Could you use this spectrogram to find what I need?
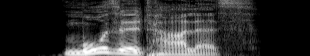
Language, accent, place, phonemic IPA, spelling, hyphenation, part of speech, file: German, Germany, Berlin, /ˈmoːzəlˌtaːləs/, Moseltales, Mo‧sel‧ta‧les, proper noun, De-Moseltales.ogg
- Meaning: genitive singular of Moseltal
